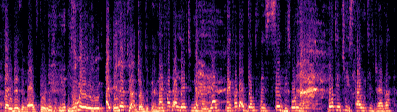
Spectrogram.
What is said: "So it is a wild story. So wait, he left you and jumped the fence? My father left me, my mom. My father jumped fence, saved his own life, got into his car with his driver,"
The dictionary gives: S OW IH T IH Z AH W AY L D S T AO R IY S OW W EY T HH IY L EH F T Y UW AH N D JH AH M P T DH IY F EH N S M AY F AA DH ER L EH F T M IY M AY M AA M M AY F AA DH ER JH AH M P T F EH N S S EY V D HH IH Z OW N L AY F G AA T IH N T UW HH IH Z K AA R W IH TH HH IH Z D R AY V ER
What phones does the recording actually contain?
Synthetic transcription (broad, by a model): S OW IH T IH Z AH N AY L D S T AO IY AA HH IY L EH F T Y UW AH N JH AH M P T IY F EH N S M AY F AA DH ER L EH F T M IY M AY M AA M M AY F AA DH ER JH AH M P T F EH N S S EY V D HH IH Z OW N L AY G AA T IH N T UW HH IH S K AA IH W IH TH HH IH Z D R AY V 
